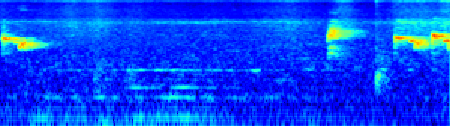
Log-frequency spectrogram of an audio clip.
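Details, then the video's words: Four-month-old sooty-headed bulbul singing rengganis-filled song: a short falling whistle, then after a pause two quick bright whistled phrases near the end, over faint low background hum. "Burung Kutilang gacor isi rengganis cucak wilis"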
